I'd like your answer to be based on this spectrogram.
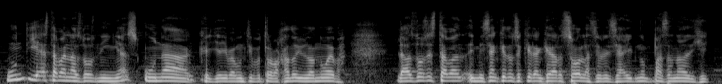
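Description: A Mexican man hosting a radio show talks quickly with a slightly high voice, animated as he acts out noises and voices. He tells his story casually. Faint music sits behind him. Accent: Mexican Spanish. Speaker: radio host. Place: radio studio.

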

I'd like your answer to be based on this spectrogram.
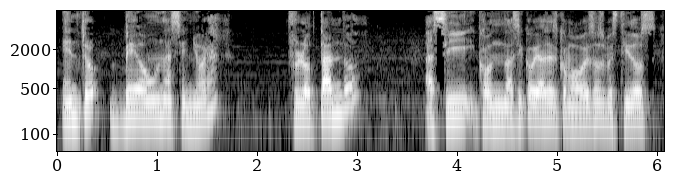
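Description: A man with a Mexican accent telling a personal story in casual chat, animated and full of fillers and restarts. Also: fairly high pitch, moderate pace, faint music behind. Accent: Mexican Spanish.

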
